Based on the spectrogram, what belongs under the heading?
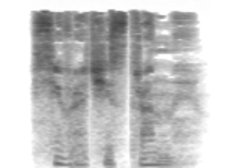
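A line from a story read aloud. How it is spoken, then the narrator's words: Muttering under breath. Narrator (Russian): пробормотала под нос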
